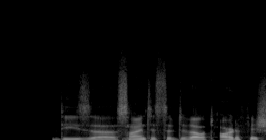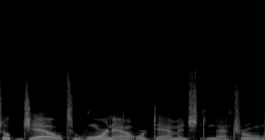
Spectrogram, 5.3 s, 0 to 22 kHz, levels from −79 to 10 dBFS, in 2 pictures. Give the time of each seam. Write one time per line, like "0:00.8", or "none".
0:02.8
0:03.4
